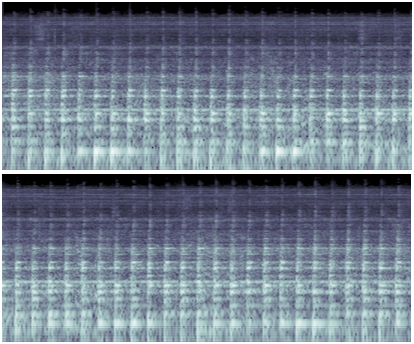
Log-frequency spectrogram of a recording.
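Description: Live electronic music: a steady, machine-like synth pulse of about three beats a second, with a low droning tone that swells in and out.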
